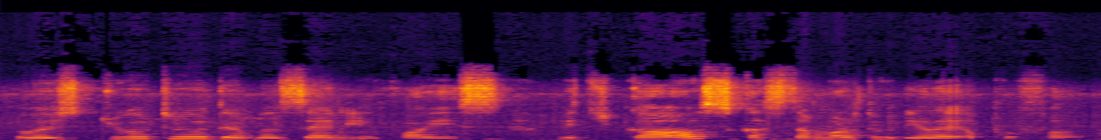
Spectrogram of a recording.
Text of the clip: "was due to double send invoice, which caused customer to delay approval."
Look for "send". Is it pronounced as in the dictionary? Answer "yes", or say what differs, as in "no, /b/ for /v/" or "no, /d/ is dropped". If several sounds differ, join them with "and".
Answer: no, /d/ is dropped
